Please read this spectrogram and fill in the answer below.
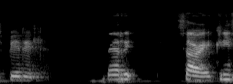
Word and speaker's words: Beril: Yeah, it's the Turkish version of Beryl, but it's just pronounced a bit differently. It's Beril.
